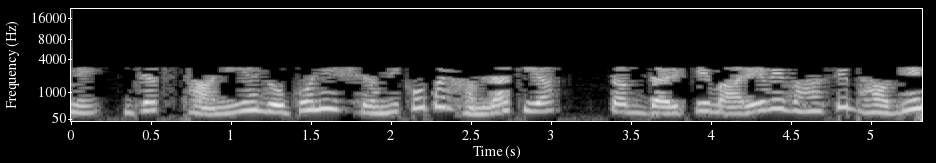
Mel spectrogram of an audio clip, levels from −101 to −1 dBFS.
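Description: A speech clip with a dull, watery sound throughout. Nothing remains above 3 kHz. The remaining detail swirls and flickers as weak components drop in and out, and consonant attacks smear. This is likely heavy MP3 compression, at a bitrate as low as about 8 kbps.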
